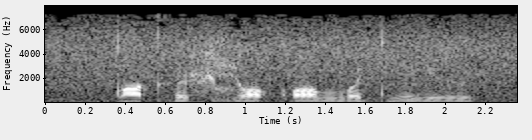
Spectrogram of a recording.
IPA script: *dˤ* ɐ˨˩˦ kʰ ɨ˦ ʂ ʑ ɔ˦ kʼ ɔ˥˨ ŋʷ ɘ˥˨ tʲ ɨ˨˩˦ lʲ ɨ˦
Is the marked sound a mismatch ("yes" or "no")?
no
